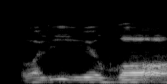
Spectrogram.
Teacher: Dha kena keluarkan lidah sikit je.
